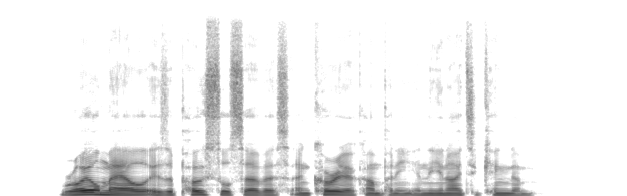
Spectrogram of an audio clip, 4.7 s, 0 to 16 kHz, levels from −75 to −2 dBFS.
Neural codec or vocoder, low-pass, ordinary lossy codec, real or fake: none; 14.4 kHz; none; real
